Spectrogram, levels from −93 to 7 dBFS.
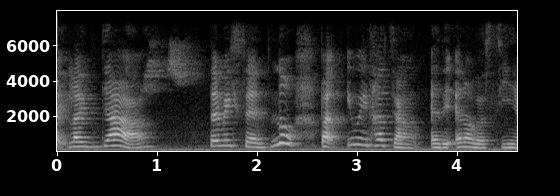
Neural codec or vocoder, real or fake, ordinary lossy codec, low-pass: none; real; Opus, 64 kbps; 7.2 kHz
